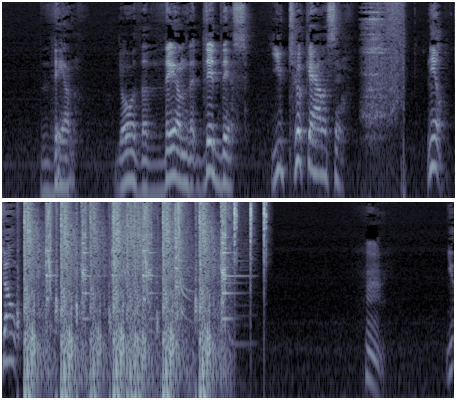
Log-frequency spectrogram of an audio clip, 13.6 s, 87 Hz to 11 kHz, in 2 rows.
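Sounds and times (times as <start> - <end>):
speech: 0.6 - 5.7, 6.4 - 7.2
loud dense gunfire: 7.1 - 10.4
bullets clanging off a metal shovel: 7.4 - 10.8.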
